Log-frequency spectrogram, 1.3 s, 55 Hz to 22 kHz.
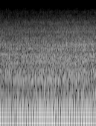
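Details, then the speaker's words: Yellow VW Golf Mk3 with 1.6 engine, heard in the engine bay at idle: a lumpy, uneven low thrum that wavers instead of holding steady. It runs pretty rough, and the cause is not yet found. "the yellow spool kind of runs pretty rough"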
